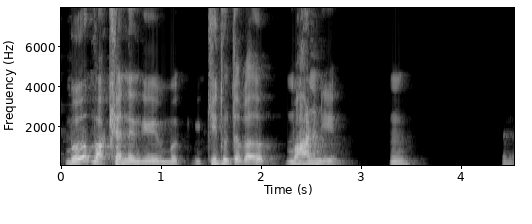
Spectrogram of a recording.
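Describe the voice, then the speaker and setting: A pastor in his sixties with a Gyeongsang Korean accent, giving a folksy retreat sermon and keeping his listeners engaged with quick prompting questions. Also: mid-range voice, animated. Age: 60s. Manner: acts out everyday dialogue in a folksy way.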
